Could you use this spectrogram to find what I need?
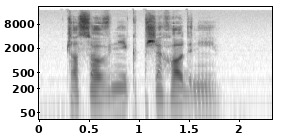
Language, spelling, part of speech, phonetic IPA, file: Polish, czasownik przechodni, noun, [t͡ʃaˈsɔvʲɲik pʃɛˈxɔdʲɲi], Pl-czasownik przechodni.ogg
